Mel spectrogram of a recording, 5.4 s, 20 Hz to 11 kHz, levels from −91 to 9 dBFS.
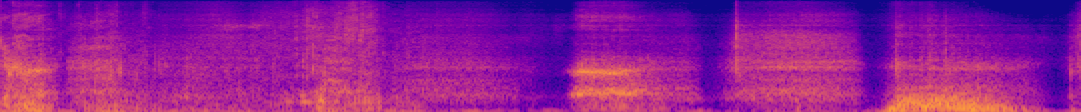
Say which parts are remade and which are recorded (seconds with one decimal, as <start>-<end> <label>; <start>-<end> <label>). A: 0.0-0.8 recorded; 0.8-1.3 remade; 1.3-2.1 recorded; 2.1-5.4 remade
